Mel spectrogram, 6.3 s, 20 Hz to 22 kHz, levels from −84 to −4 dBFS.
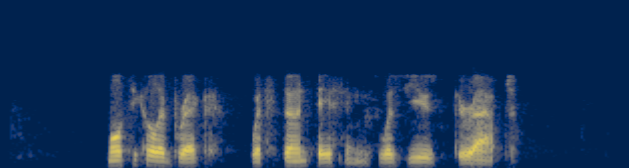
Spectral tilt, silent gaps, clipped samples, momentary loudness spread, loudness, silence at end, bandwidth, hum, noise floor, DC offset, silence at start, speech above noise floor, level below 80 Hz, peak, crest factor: -10 dB/octave; none; under 0.1%; 10 LU; -22 LUFS; 1.15 s; 3.7 kHz; none; -82 dBFS; under 0.1%; 1.1 s; 61 dB; -68 dBFS; -4 dBFS; 20 dB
